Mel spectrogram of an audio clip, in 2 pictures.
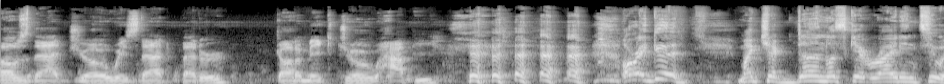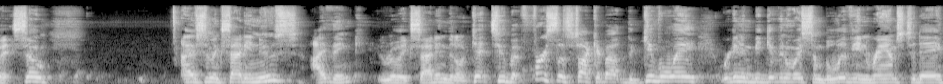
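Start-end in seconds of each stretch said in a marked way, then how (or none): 0.0-4.4 low, slow deep voice. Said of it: "So no deep voice".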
